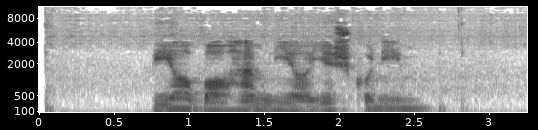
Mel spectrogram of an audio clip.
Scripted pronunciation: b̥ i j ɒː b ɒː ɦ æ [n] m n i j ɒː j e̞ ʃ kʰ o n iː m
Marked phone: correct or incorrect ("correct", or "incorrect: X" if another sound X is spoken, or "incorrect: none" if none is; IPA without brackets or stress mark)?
incorrect: none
